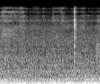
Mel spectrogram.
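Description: Steady low rumble of background noise in an indoor shooting range, with one faint click about a second and a half in.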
